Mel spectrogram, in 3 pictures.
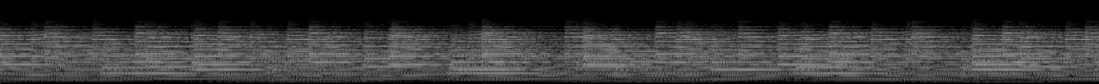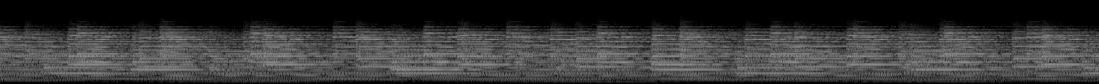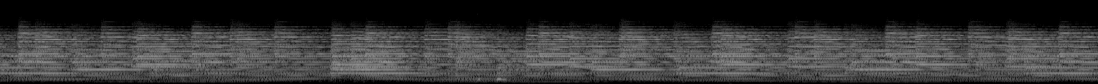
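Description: Church bells pealing: many bells struck in quick, continuous succession, their tones ringing on and overlapping.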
